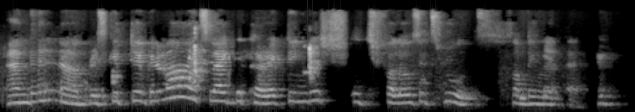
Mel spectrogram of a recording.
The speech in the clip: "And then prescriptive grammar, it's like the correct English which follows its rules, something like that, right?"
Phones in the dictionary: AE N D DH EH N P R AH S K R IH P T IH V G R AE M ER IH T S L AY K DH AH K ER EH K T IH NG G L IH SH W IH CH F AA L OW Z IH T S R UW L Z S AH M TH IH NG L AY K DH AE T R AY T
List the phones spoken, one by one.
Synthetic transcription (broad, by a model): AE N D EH N P R AH S K R IH P T IH V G AE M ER IH T S L AY K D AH K ER EH K T IH NG G L IH SH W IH CH F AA L OW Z IH T S R UW L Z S AH M T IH NG L AY K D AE T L AY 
